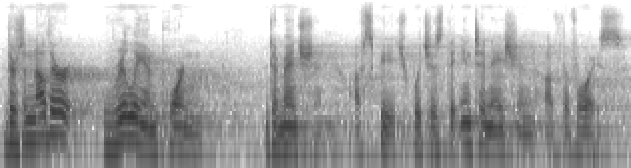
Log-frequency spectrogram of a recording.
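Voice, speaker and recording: A man giving a measured, explanatory academic lecture in a large conference hall, with occasional filler sounds. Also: mid-range voice. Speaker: scientist giving a prize lecture.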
